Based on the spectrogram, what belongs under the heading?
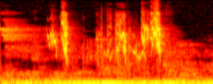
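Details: Happy budgerigar chirping: a few short bright chirps and squeaky warbles over a steady low mechanical hum.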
